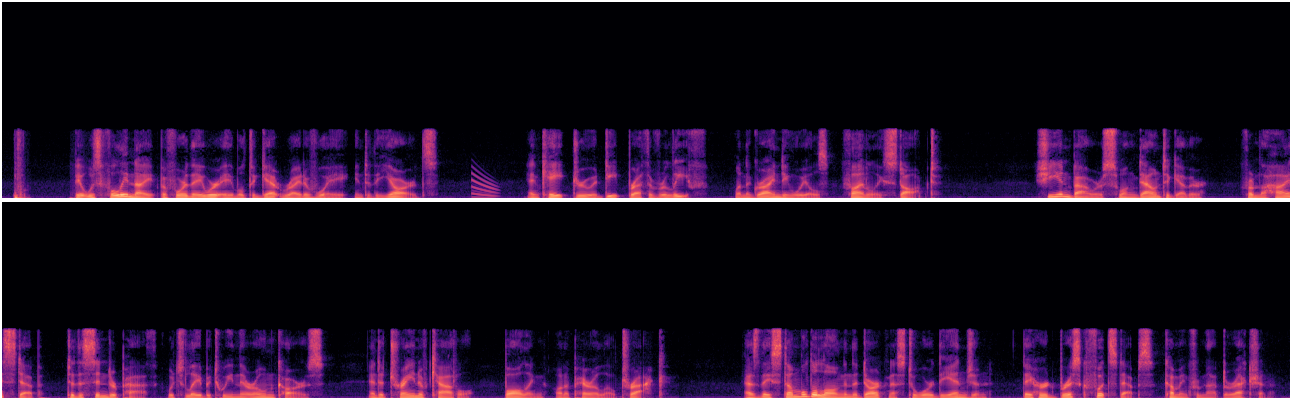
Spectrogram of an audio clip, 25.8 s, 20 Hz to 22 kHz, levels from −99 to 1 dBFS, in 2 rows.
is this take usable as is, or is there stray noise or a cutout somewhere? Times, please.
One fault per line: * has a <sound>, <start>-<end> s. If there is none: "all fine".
* has a thud, 0.1-0.3 s
* has a chirp, 4.7-5.0 s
